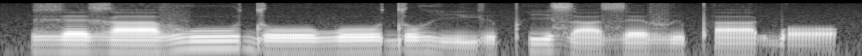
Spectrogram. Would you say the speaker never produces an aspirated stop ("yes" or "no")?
no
